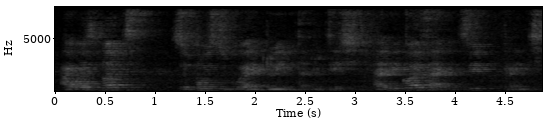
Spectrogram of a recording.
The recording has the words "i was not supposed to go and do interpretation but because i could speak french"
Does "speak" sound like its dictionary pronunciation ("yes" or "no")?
no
